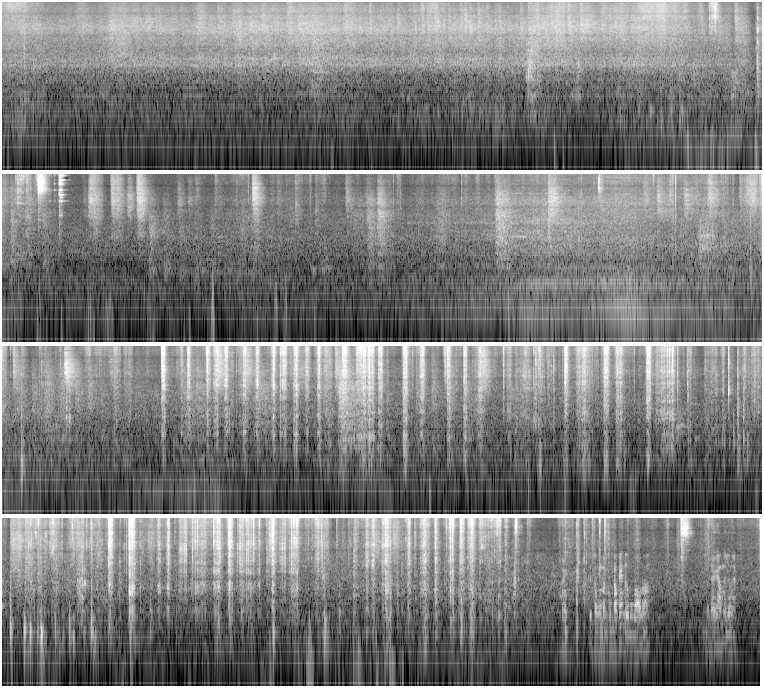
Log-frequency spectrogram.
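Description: Knife cutting through a foam box lid: a rapid, irregular run of scratchy clicks and scrapes, busiest in the second half.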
